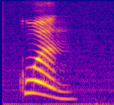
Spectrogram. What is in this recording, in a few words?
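"gun", Mandarin Chinese pinyin, fourth tone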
